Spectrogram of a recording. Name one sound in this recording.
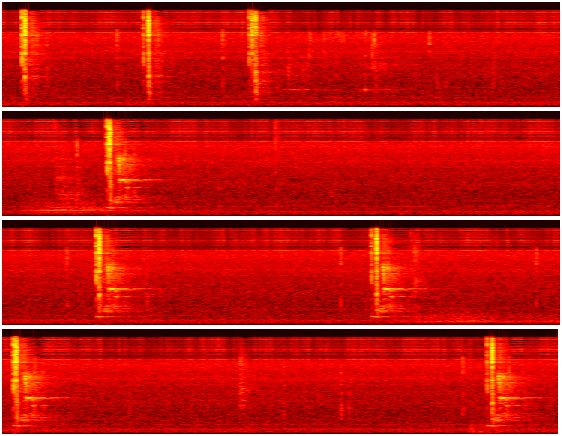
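Switches on a control panel click and clunk loudly, again and again.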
